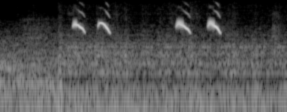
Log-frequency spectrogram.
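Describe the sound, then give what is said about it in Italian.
Four shrill, downward-sliding cheeps from young chicken chicks, bred and sold around Shkodër in Albania. The cheeps come in two quick pairs over a faint low background hum. “Sono pulcini di Galina, e c'è un mio amico a Scutari che li fa nascere. E poi lui li vende in zona.”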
